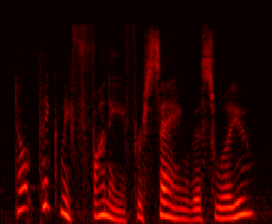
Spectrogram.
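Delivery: soft, very quiet, hushed murmur. Retelling what a man leaned over and said to the speaker, soft, hushed voice. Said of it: "in a softer, more hushed voice".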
